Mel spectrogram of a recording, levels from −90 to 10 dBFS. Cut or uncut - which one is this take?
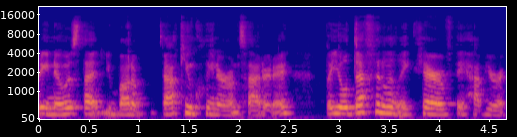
uncut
